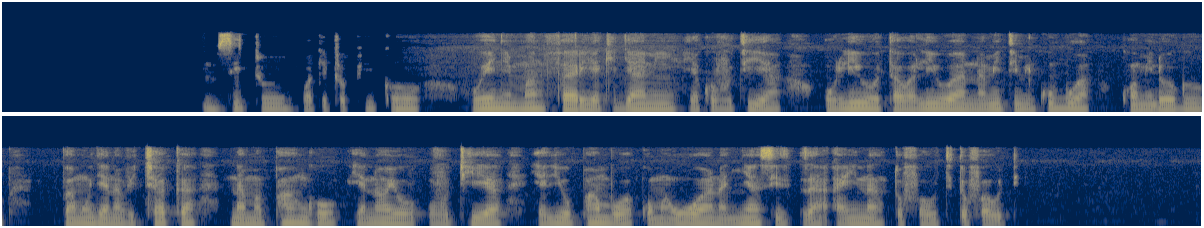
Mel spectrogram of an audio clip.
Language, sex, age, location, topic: Swahili, male, 18-24, Dar es Salaam, agriculture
